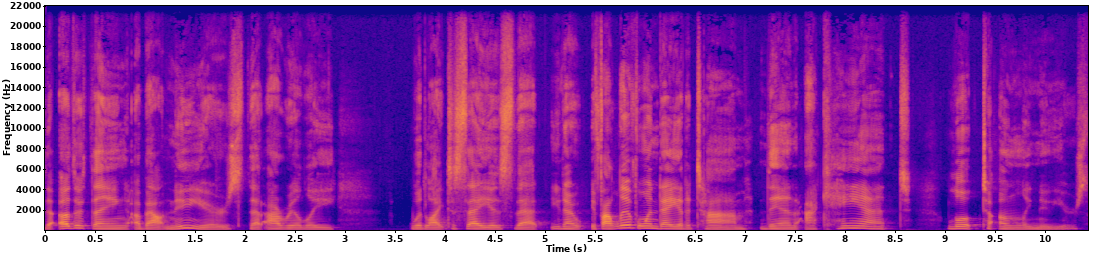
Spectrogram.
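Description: A woman with an American accent speaks in a plain, everyday voice at a fairly slow pace, her fairly low pitch showing ordinary variation on a very clean recording with a silent background. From US South. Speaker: church member in recovery. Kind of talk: casual chat.

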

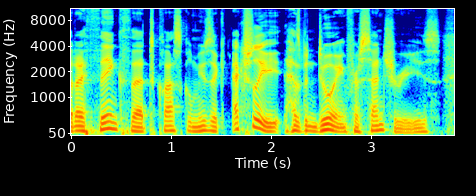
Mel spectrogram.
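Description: Speaking with an American accent, a man keeps a moderate pace and ordinary pitch variation. The recording is very clean, with a silent background. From United States. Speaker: concert pianist. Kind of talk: casual interview chat. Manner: animated, heated at times.

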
